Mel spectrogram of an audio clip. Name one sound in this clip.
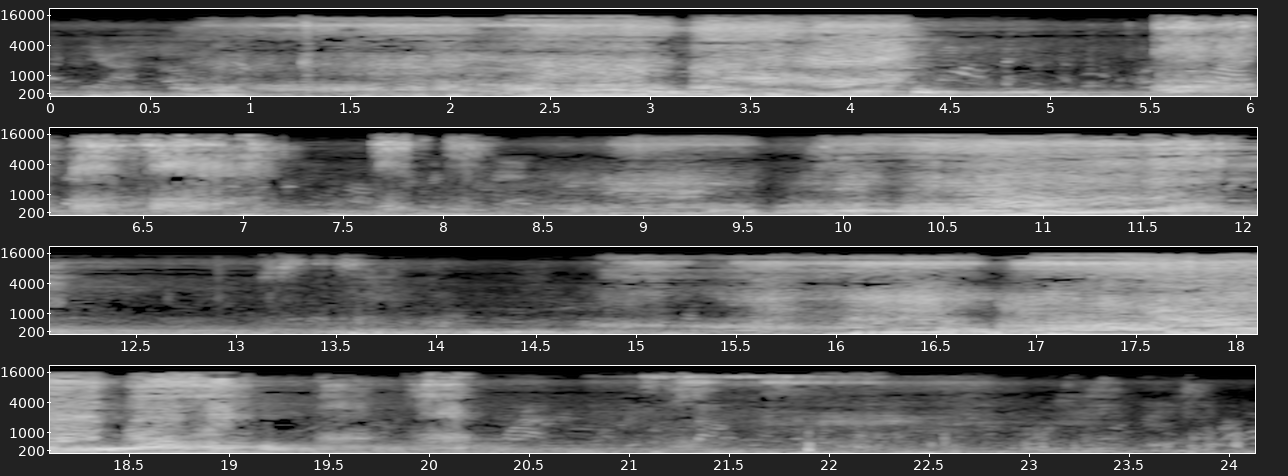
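A dirt bike engine revs loudly and whines past close by.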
